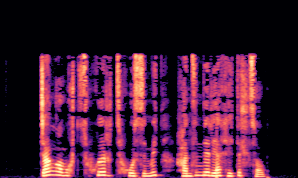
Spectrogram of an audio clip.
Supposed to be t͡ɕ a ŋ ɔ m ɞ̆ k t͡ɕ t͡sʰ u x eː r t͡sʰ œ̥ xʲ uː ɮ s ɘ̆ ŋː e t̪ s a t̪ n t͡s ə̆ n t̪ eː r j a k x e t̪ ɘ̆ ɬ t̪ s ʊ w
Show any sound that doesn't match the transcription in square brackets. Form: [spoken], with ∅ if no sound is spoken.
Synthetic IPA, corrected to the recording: t͡ɕ a ŋ ɔ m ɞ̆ k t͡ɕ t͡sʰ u x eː r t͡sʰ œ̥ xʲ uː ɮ s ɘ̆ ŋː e t̪ [χ] a [∅] n t͡s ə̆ n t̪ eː r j a k x e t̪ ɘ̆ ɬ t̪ s ʊ w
